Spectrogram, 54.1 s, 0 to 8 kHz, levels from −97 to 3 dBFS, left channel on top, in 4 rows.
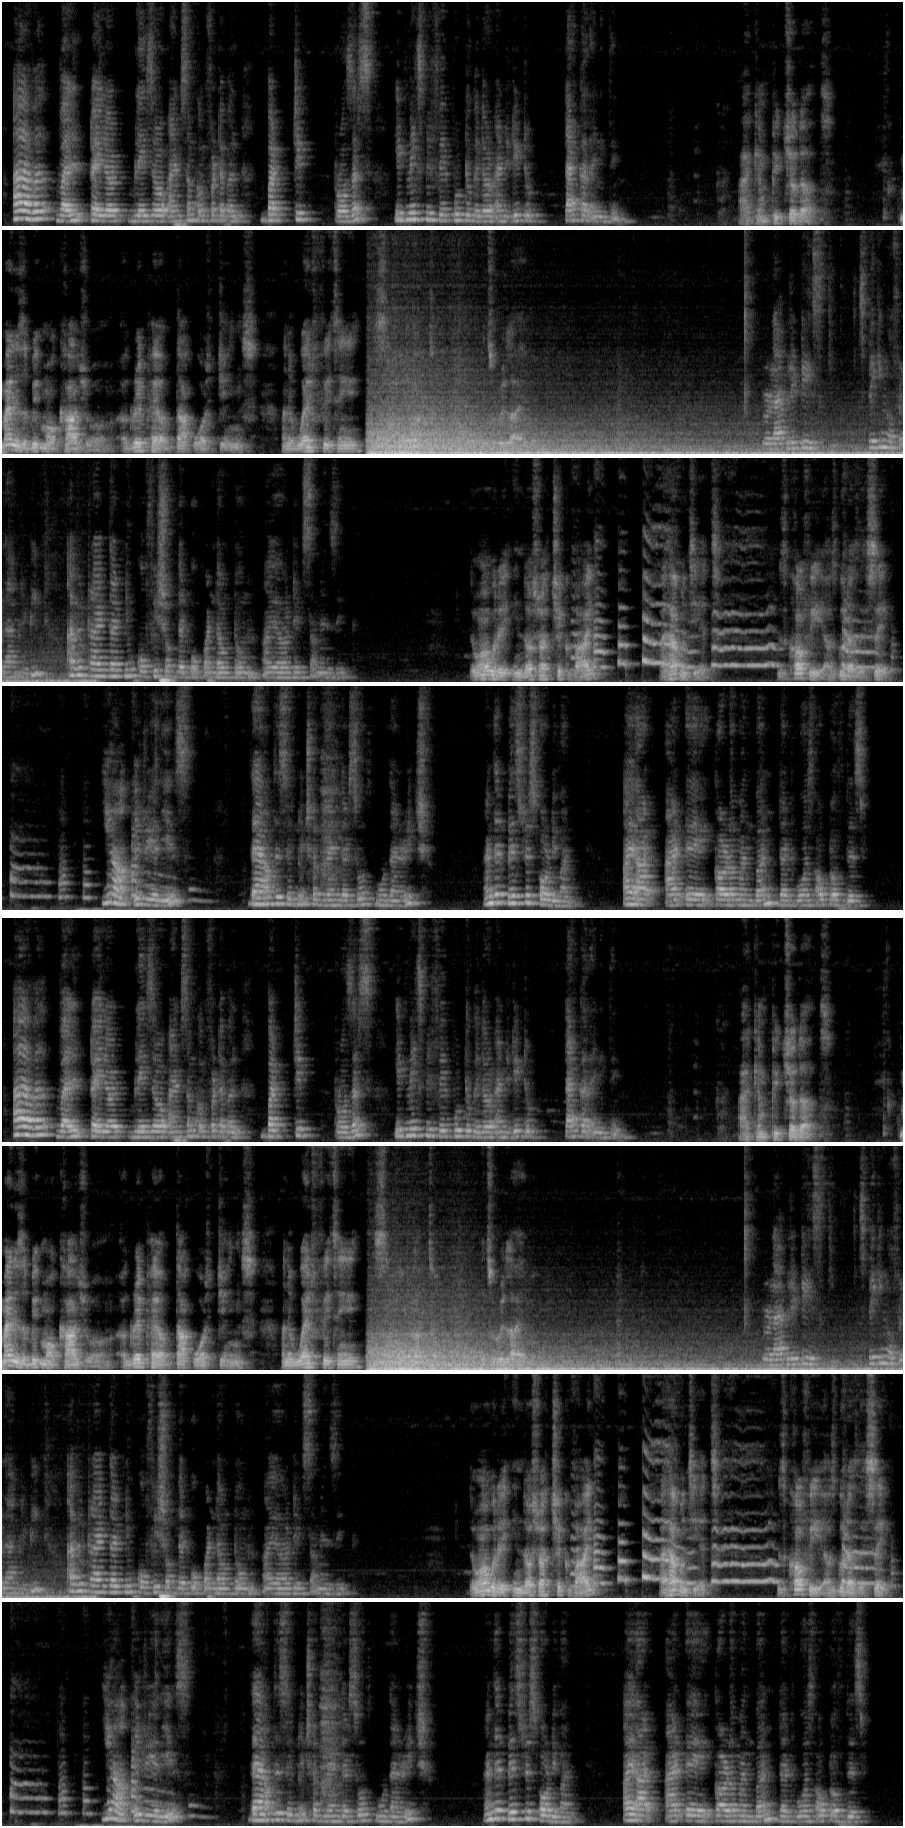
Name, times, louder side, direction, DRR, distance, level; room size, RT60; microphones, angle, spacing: voice 1, 0.2-4.6 5.0-5.5 5.9-8.0 8.4-9.4 24.6-26.0 26.3-27.6 28.0-32.2 42.0-43.3 44.2-46.9 47.8-49.1 49.9-53.5, equal, 15° left, 0.7 m, -34 dB
voice 2, 11.0-12.4 13.5-17.3 17.7-20.1 20.7-21.6 22.7-22.8 34.0-36.0 36.9-37.8 38.6-40.3 45.3-45.5, right 2 dB, 80° right, 0.4 m, -31 dB
Train / Subway metro underground, 19.0-28.4, equal, 80° left, 1.1 m, -29 dB
sound 1, 35.5-37.4 37.7-38.7 39.6-40.4 40.7-41.5 41.7-41.8 42.1-42.2 42.5-43.5, right 3 dB, 20° right, 0.4 m, -36 dB
2.7 x 2.6 x 2.4 m
head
